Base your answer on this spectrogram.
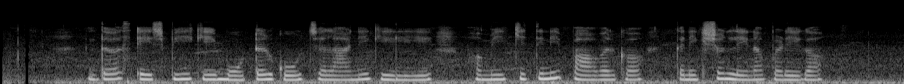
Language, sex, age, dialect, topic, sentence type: Hindi, male, 18-24, Marwari Dhudhari, agriculture, question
